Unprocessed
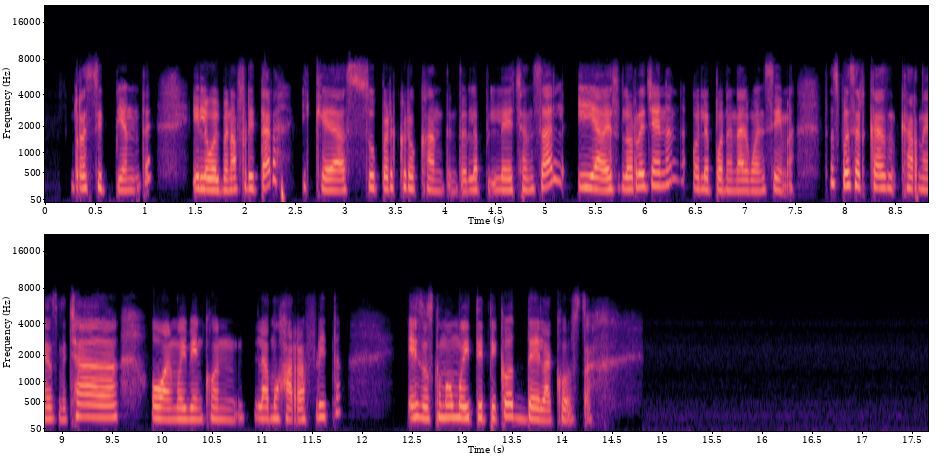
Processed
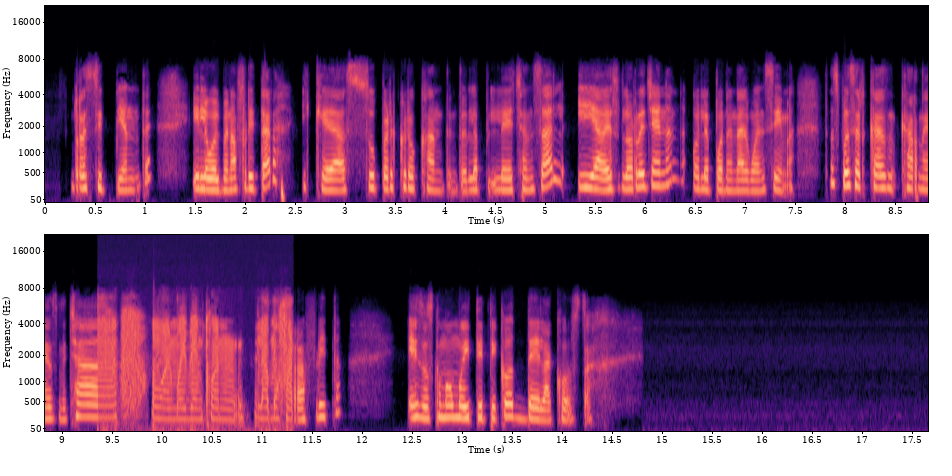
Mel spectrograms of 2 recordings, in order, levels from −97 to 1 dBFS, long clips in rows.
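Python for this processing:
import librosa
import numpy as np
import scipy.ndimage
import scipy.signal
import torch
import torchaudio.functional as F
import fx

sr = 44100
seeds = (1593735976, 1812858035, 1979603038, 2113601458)

y = fx.spectral_comp(x, sr, ratio=10.0, at=(9.35, 11.31))
y = y * 10.0 ** (7.5 / 20.0)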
